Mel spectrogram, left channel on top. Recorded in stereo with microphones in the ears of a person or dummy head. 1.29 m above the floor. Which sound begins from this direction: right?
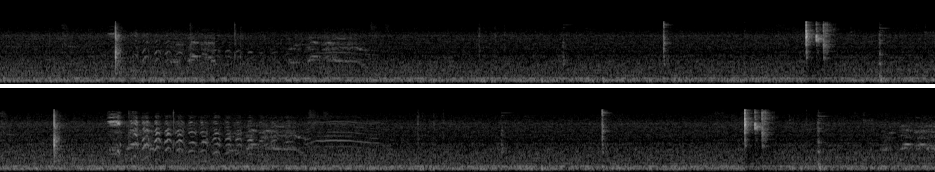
Laughter, at 1.1 s.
